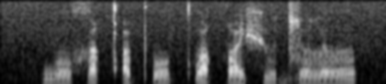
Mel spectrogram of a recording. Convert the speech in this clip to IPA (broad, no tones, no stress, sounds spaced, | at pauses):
w o x ɤ qʼ u pʼ o kʼ o qʷ e ʃ u d͡z o l ɤ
